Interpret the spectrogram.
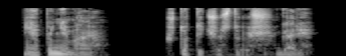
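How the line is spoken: Very quiet. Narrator (Russian): очень тихо произнес Дамблдор

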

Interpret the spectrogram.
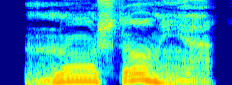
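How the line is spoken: Thoughtful. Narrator (Russian): задумчиво произнес он

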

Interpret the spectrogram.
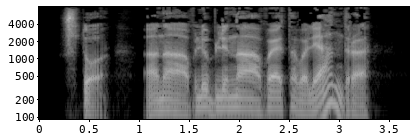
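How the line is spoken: Muttered. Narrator (Russian): пробормотал он

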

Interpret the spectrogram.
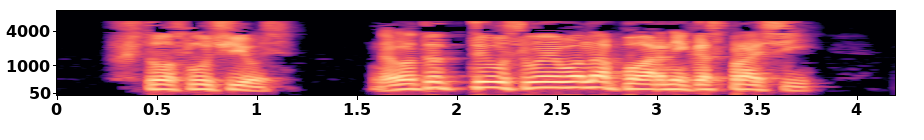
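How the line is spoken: Angry snap. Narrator (Russian): Зло бросил мне Фома Еремеев

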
